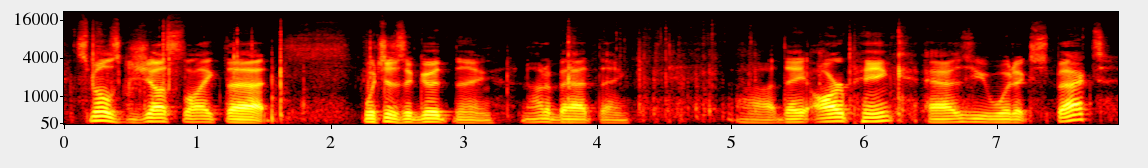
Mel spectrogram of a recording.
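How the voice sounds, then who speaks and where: A man's voice: fairly low pitch, takes it slowly, a little hiss or hum. A man casually reviewing candy for viewers, eating sour candy as he talks and reacting to the sourness.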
